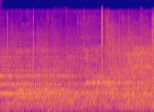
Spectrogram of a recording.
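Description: A futsal ball being kicked and striking the hard indoor court, two sharp knocks about half a second and a second and a half in, under players' drawn-out shouts echoing in a large gym.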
